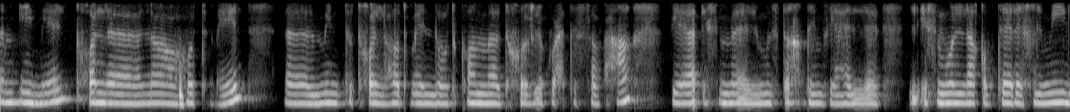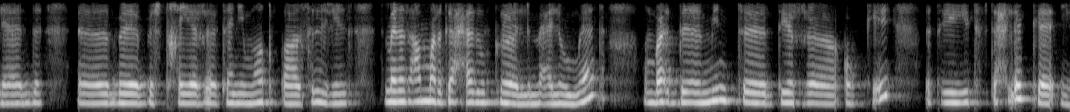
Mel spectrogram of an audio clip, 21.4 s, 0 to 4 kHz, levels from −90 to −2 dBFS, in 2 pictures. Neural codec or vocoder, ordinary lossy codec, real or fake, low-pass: codec, 16 kHz, 8 kbps, FunCodec, trained on LibriTTS, 25 frames a second; none; fake; 3.6 kHz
